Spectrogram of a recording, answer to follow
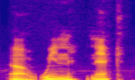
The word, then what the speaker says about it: Winnick: See, my last name is usually a pretty straightforward one, because at least in English it's pronounced pretty much exactly as it's written. Win Nick.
